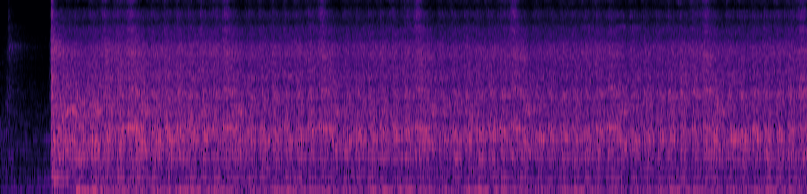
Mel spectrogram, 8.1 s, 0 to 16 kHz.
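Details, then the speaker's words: Newly built 5.0 V8 in a Fox-body/SN95 Mustang with new BBK headers cranks evenly about eight seconds but never catches; no spark snapping heard, fuel confirmed at the line. Cranks, no start; no spark suspected. "here hold on let me see if we're getting sparked okay try it [Laughter] I don't hear it snapping"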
